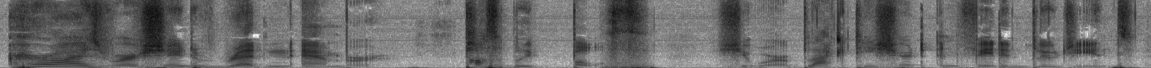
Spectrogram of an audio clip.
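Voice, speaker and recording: A woman's voice: medium pitch, very animated, normal speed, in a whisper, rough recording. A woman reading fan fiction aloud with sarcastic, critical commentary. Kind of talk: dramatic reading with mocking commentary.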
